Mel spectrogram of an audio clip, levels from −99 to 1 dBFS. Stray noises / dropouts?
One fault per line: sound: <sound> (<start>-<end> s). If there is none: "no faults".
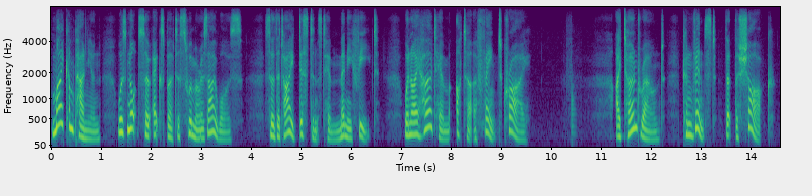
sound: thud (10.3-10.5 s)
